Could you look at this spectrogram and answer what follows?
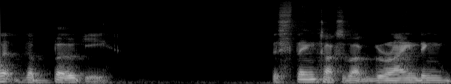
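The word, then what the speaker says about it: Bogge: We call it the bogey. This thing talks about grinding bones and sucking marrow, and they call it the bogey. B-O-G-G-E. And the pronunciation guide in the back says it's pronounced bogey.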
